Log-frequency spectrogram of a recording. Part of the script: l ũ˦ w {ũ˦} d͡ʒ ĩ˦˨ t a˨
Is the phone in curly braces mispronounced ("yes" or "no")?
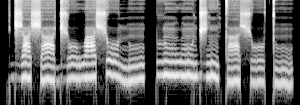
no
